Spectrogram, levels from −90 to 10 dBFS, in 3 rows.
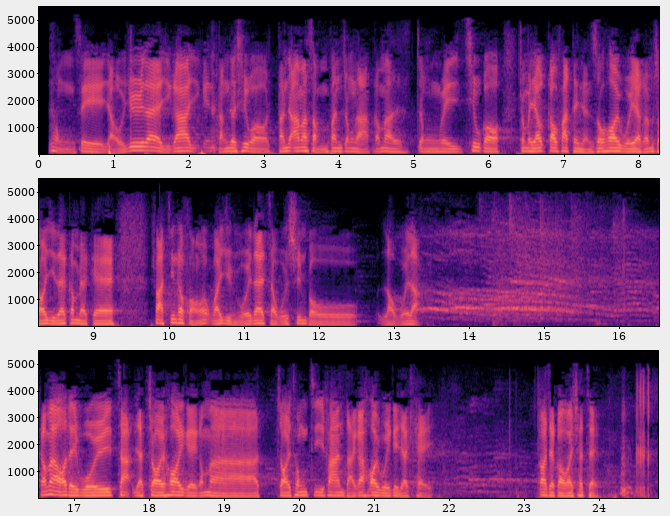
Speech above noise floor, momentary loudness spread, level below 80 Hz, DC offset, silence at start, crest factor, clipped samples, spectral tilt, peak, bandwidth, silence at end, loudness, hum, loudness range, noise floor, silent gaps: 21 dB; 14 LU; -40 dBFS; under 0.1%; 0.15 s; 18 dB; under 0.1%; -9.5 dB/octave; 0 dBFS; 5.2 kHz; 0.05 s; -18 LUFS; none; 8 LU; -38 dBFS; none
